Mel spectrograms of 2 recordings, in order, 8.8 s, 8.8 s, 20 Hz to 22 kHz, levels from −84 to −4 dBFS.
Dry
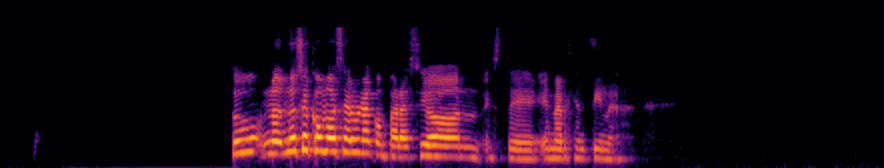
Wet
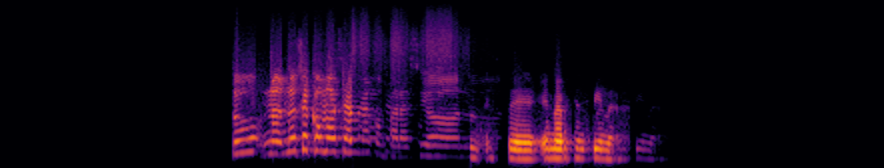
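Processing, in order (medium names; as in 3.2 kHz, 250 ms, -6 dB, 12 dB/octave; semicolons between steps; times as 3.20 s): block-companded coder 5-bit; peak limiter -11.5 dBFS, peak gain reduction 5.5 dB; bit crusher 8-bit; band-pass filter 3 kHz, Q 1.3, from 3.51 s 8 kHz, from 4.69 s 580 Hz; delay 421 ms -21.5 dB; upward expansion 1.5:1, over -44 dBFS; trim +8.5 dB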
